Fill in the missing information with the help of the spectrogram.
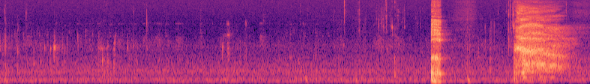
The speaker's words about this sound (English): All right. Get all the burps out.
